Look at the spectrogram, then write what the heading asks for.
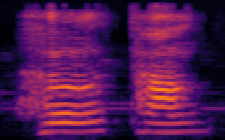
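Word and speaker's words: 喝汤: drink soup so to have soup you say her tongue h-e-r-t-o-n-g her tongue means uh to have your soup to eat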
